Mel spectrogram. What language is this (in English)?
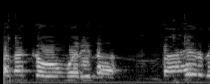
Pashto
